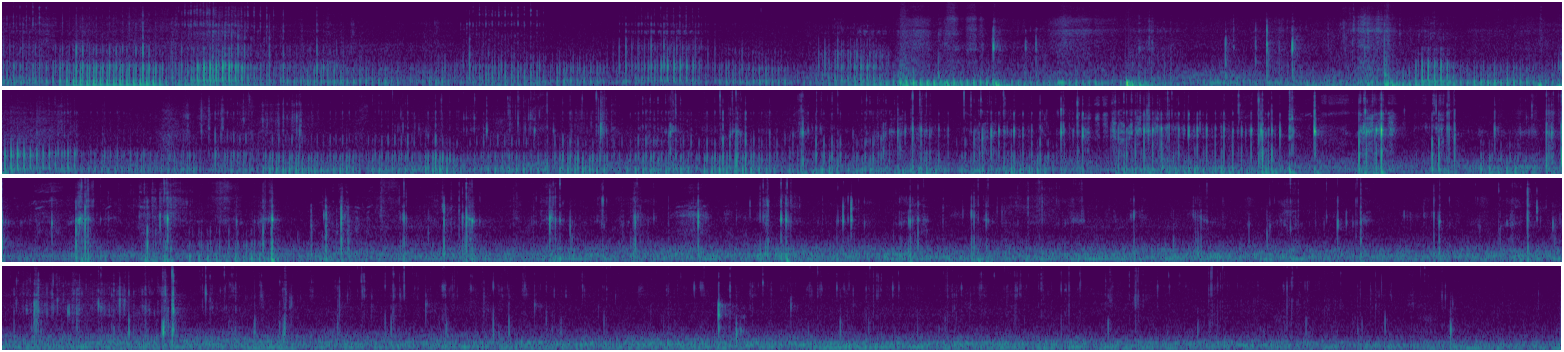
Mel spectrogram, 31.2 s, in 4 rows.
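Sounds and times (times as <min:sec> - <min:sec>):
cat purring: 0:00.0 - 0:31.1.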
